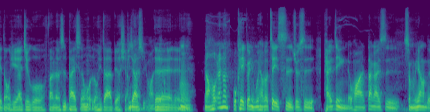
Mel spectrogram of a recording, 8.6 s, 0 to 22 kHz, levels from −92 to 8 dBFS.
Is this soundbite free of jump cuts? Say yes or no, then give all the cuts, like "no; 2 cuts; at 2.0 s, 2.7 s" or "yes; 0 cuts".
no; 3 cuts; at 3.9 s, 4.6 s, 6.4 s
